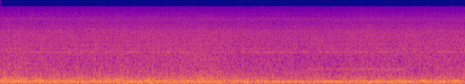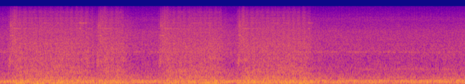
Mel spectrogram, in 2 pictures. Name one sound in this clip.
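A propeller engine drones steadily and loudly.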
